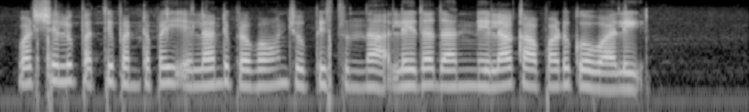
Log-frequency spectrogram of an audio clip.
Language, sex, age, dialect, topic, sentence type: Telugu, female, 60-100, Central/Coastal, agriculture, question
